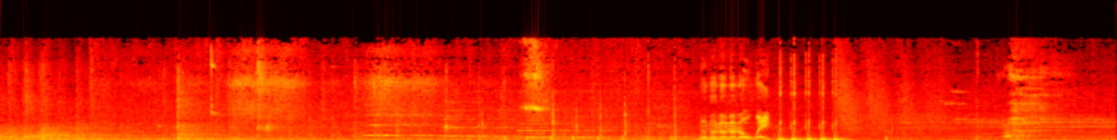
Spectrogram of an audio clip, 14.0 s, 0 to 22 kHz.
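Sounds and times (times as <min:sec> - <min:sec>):
train pulling away from a station with rolling wheels rumbling: 0:00.0 - 0:13.9
train metallic squeals: 0:04.5 - 0:08.2
speech: 0:08.8 - 0:09.8.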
